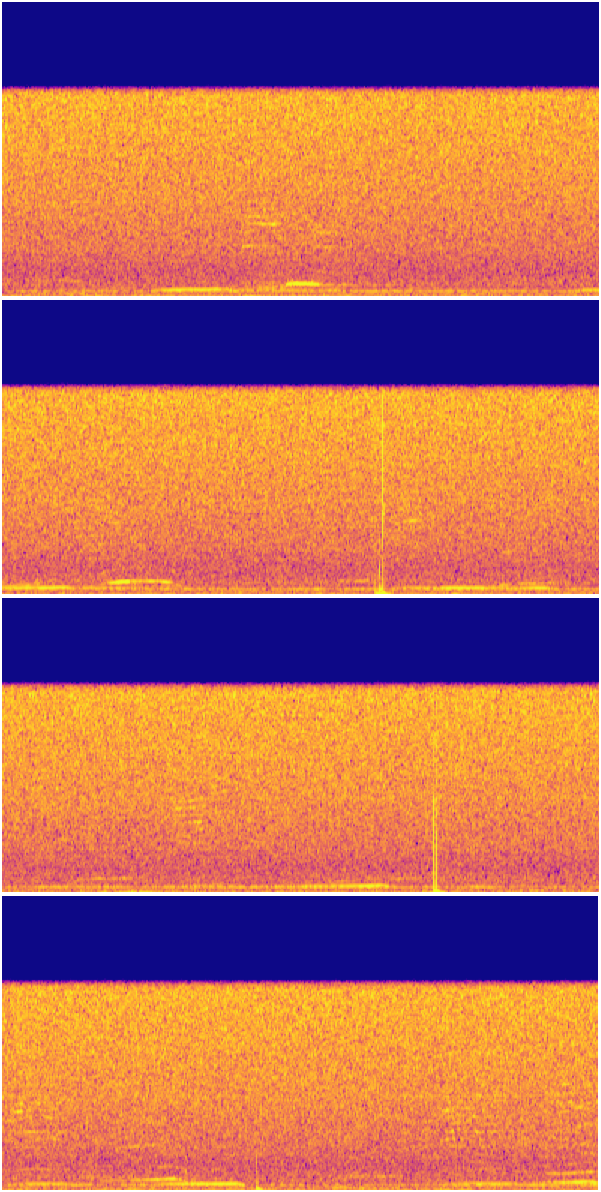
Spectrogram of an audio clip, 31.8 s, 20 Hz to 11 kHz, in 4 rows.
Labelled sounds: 3.2	3.7	humpback whale, 2.7 to 3.1 kHz

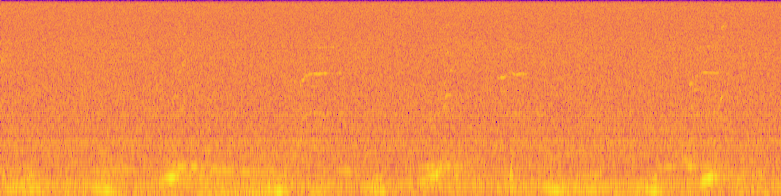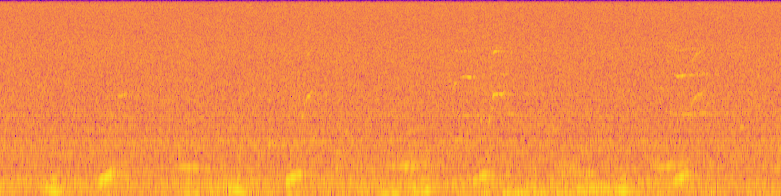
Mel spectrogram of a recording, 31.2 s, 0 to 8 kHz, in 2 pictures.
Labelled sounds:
6.0	6.6	humpback whale, 2.3 to 2.8 kHz
9.9	10.6	humpback whale, 2.4 to 2.8 kHz
14.0	14.4	humpback whale, 2.7 to 2.8 kHz
24.8	25.1	humpback whale, 2.4 to 2.6 kHz
25.4	25.8	humpback whale, 1.7 to 3.9 kHz
29.1	29.7	humpback whale, 1.5 to 2.7 kHz

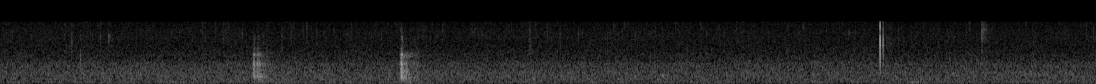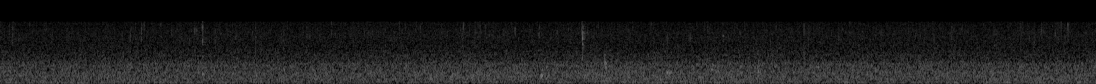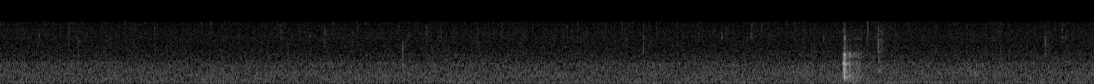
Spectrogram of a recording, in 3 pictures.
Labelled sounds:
30.3	30.6	croaking sound likely from a nearby submerged object, 1.3 to 1.7 kHz

